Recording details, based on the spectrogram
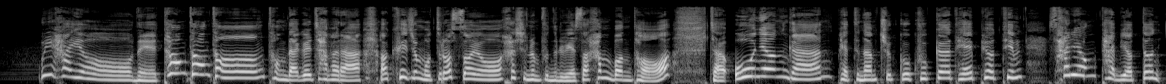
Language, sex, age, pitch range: Korean, female, 40-59, 195-300 Hz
